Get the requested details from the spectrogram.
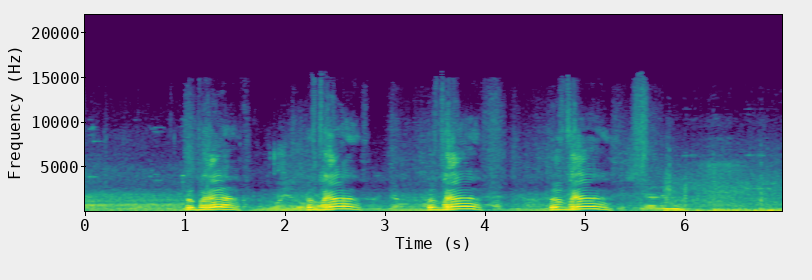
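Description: An elderly man makes loud wordless vocal sounds close by.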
